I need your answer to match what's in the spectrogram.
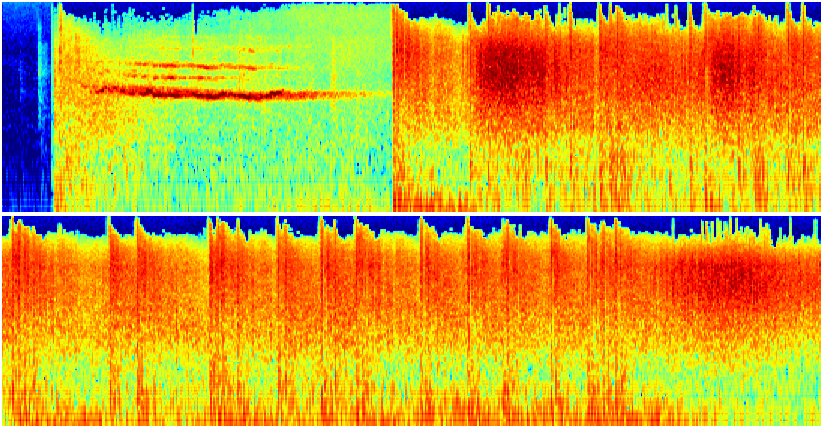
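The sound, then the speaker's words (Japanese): A high whistle streaks up, then fireworks, including heart-shaped ones, erupt at a fireworks festival in a loud, dense barrage of booms and crackling bursts that rolls on without pause, with no voices heard. “あのハート型の花火、綺麗だったね。”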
